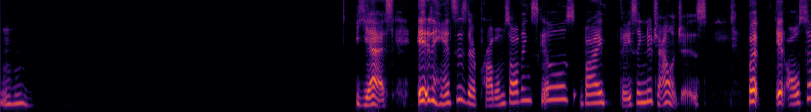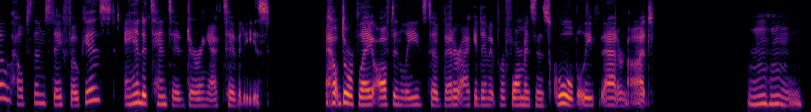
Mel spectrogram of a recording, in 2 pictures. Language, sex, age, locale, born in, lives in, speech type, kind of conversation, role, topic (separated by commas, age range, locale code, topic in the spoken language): English, female, 35-39, en-US, United States, United States, read, expert-assistant, expert, What are the benefits of outdoor play for children?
